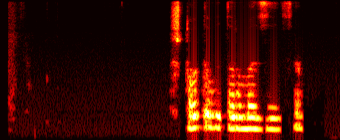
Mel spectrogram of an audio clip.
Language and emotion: Russian, neutral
